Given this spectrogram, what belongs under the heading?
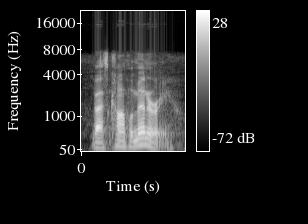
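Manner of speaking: ordinary talk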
